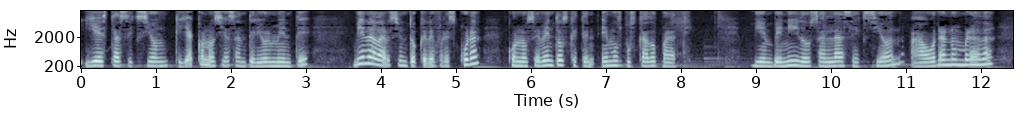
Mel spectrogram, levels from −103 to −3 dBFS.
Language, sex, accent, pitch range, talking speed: Spanish, female, Mexican, 200-240 Hz, 140 wpm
